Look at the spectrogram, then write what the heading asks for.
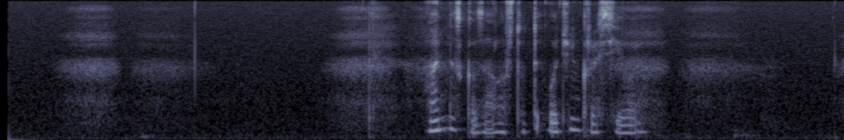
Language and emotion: Russian, neutral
